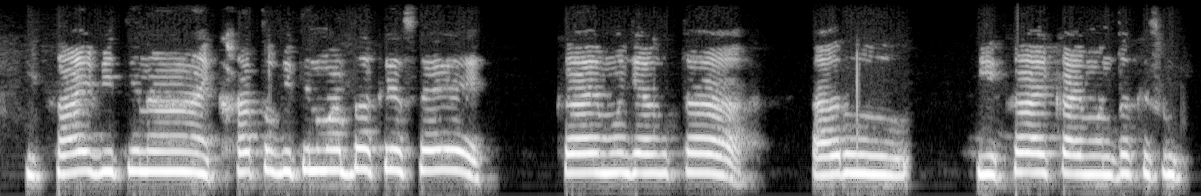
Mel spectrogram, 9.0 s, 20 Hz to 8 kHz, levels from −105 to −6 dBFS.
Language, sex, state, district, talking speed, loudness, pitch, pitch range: Halbi, female, Chhattisgarh, Bastar, 115 wpm, -12 LUFS, 270 Hz, 250-285 Hz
